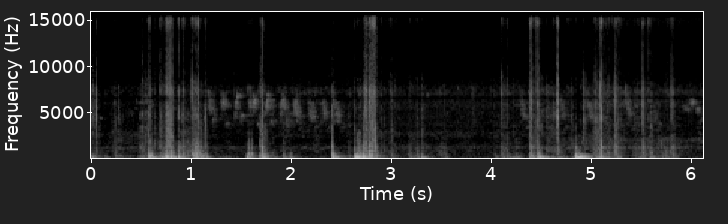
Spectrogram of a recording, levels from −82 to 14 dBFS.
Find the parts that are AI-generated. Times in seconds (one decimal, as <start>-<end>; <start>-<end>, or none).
0.7-1.6; 2.9-6.1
